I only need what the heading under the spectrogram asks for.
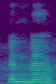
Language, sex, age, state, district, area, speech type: Malayalam, male, 18-30, Kerala, Kozhikode, rural, spontaneous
